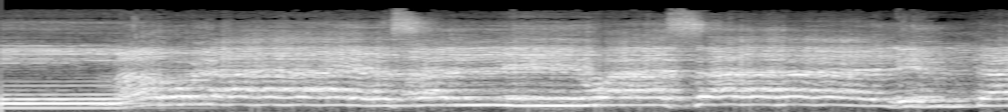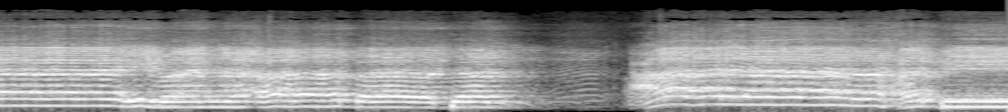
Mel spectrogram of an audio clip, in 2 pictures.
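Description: A man chanting a Muslim devotional song through a microphone, drawing out long, wavering held notes. He breaks off briefly for breath about eight seconds in, then carries on.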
